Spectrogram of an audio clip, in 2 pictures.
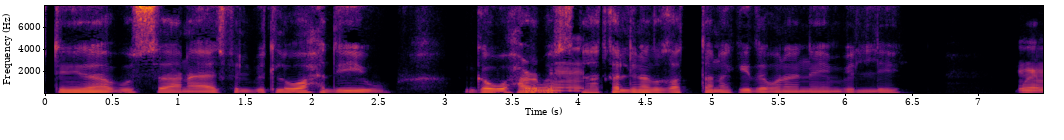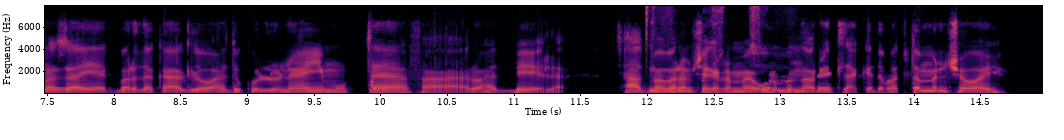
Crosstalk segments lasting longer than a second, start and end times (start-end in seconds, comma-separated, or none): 11.9-13.2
